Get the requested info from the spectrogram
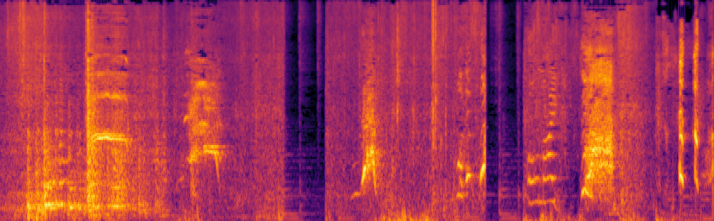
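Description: Voices shouting in bursts over background music, with water splashing partway through.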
